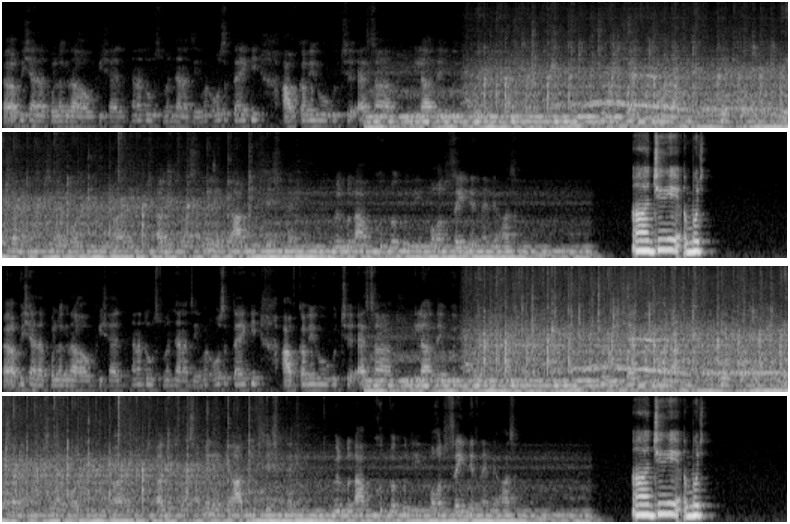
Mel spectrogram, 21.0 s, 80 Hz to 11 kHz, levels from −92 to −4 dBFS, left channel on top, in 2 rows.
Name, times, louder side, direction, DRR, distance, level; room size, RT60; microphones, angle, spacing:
voice 1, 0.0-7.7 8.0-14.6 14.8-17.6, right 2 dB, 75° right, 2.0 m, -44 dB
sound 1, 4.8-18.3, equal, 15° right, 1.5 m, -37 dB
Cheering / Applause / Crowd, 6.1-14.8, right 4 dB, 50° right, 1.2 m, -40 dB
voice 2, 18.9-19.8, left 1 dB, 10° left, 0.4 m, -22 dB
8.4 x 5.6 x 5.4 m
head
